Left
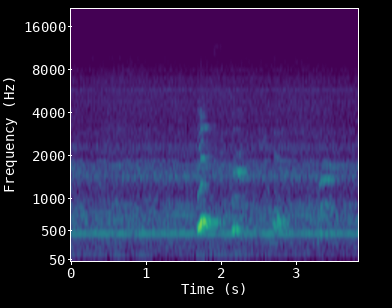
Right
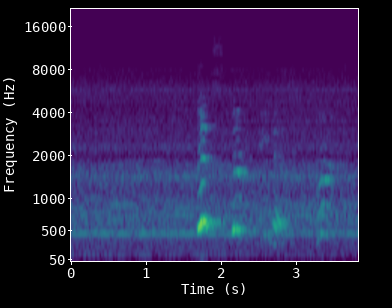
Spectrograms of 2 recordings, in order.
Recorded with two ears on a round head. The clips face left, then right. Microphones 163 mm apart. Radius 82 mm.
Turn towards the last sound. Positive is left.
turn(degrees=-60)  # may be behind; listen again after turning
